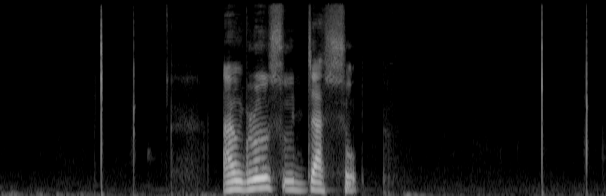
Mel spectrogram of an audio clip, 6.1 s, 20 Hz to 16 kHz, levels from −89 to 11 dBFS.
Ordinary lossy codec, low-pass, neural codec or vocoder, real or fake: none; 14.4 kHz; codec, 32 kHz, 1.9 kbps, SNAC; fake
